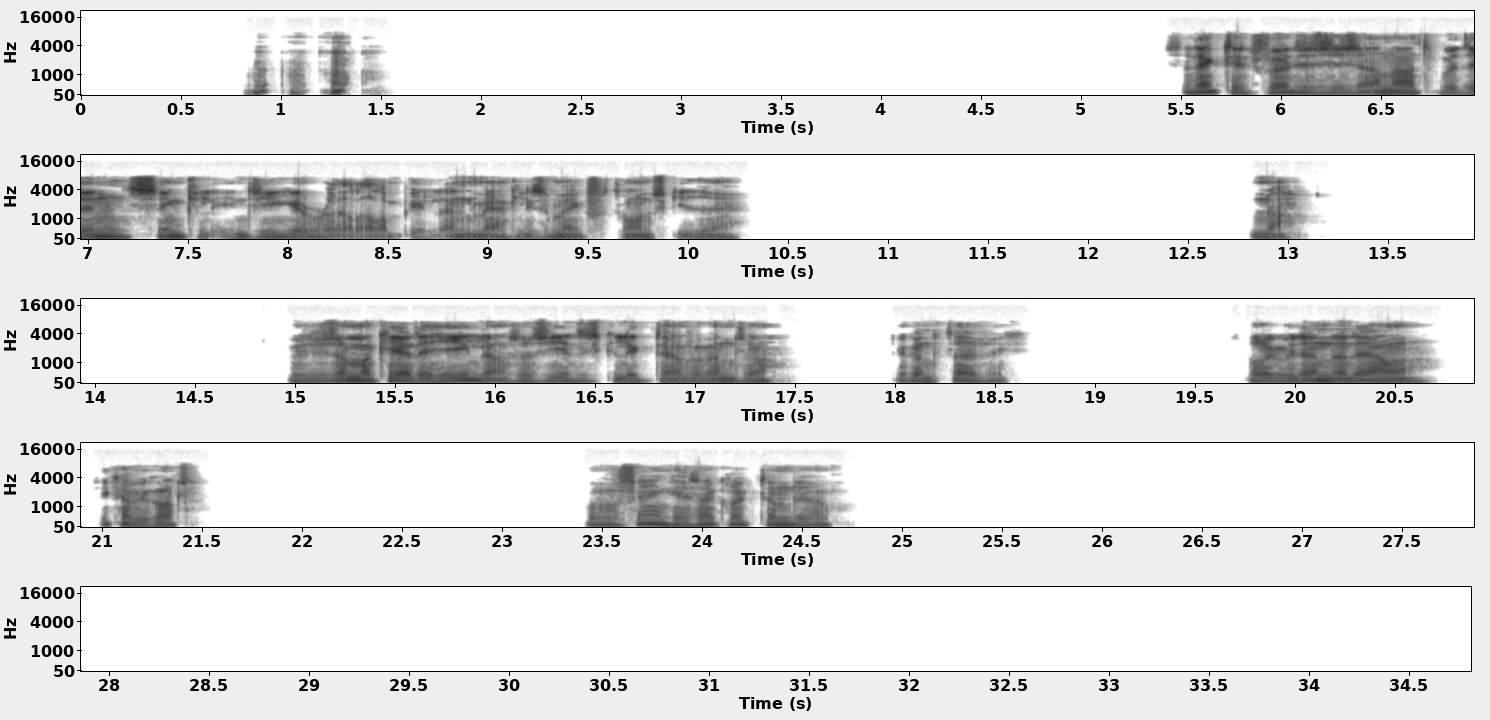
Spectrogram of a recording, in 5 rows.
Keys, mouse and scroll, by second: 3.5-6.5 drag, 11.7-12.5 scroll up 2, 12.5-13.2 scroll down 2, 14.8 click, 16.9-17.9 drag, 18.4 drag, 20.1-23.1 drag, 23.8-24.2 scroll up 5, 25.7-26.2 scroll down 1, 26.2 click, 28.3 l, 29.1 l, 29.8 l, 30.4 middle click, 31.1-32.6 scroll up 3, 32.6 l, 33.5-34.3 scroll down 1.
